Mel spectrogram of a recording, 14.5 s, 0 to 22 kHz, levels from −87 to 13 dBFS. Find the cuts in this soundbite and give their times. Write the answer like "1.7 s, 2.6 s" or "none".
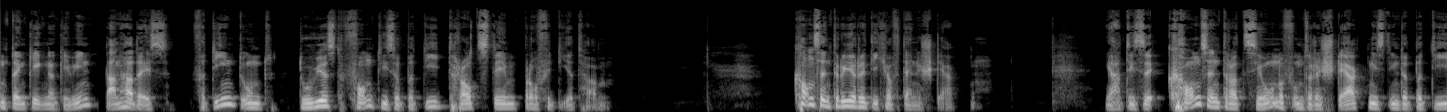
1.0 s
